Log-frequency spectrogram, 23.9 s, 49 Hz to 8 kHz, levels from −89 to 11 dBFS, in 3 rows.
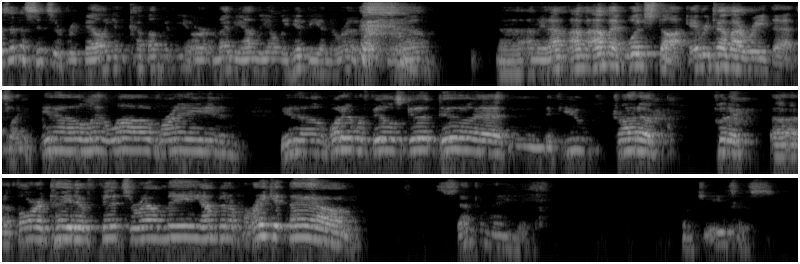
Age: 50-69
